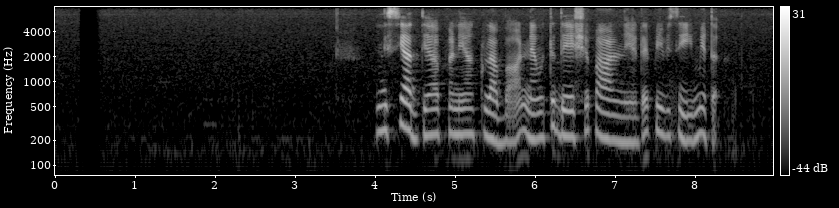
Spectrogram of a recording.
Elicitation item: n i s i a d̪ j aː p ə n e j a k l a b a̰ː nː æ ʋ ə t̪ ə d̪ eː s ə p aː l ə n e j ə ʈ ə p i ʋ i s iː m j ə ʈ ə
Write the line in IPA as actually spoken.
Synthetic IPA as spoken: n i s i a d̪ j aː p ə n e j a k l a b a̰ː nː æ ʋ ə t̪ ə d̪ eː ʃ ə p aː l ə n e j ə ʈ ə p i ʋ i s iː m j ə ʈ ə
